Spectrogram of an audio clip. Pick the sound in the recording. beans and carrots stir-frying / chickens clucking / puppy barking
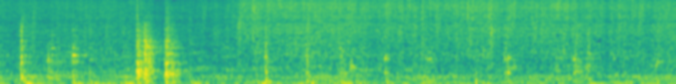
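beans and carrots stir-frying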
